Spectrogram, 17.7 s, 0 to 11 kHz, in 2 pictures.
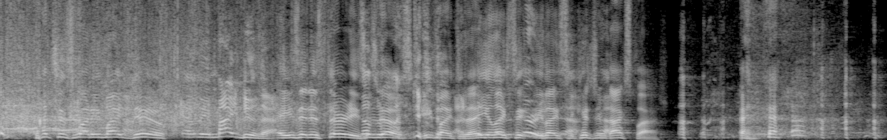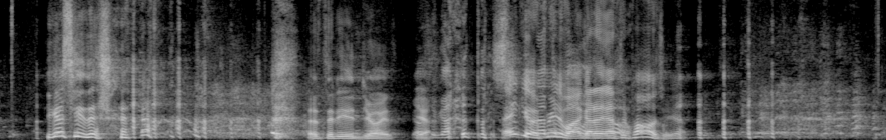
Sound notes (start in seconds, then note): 6.7 laughter; 15.4 laughter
